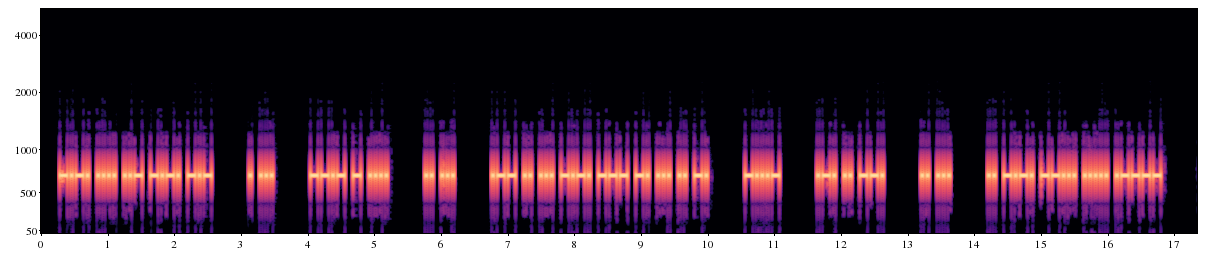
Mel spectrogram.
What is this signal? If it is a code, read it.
Morse code, heard as a keyed tone, about 30 wpm, 700 Hz. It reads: CHUCK ES QTH IS WISCONSIN <BT> RIG IS IC751
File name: UK MASTER QSOs TRAINING / 30WPM / UK MASTER QSOs 0046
